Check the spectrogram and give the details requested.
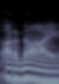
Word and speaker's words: Adonai: hay or sometimes a yud yud both are pronounced adonai and that's seen as god's most direct name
